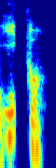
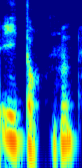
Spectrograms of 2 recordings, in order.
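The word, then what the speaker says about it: ひと: Cómo se pronuncia esto la i aquí se va a ensordecer porque está entre dos hordas la H y la t Entonces se va a pronunciar de manera muy débil y la i hace que esta H se pronuncie muy parecido a nuestra jota Entonces como y la sílaba alta Esto entonces vamos a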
